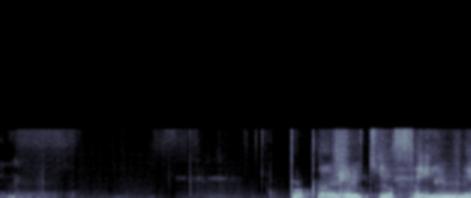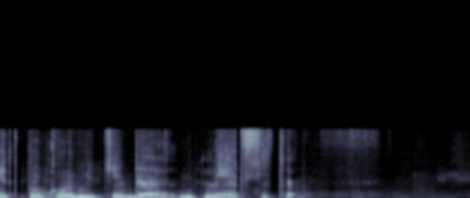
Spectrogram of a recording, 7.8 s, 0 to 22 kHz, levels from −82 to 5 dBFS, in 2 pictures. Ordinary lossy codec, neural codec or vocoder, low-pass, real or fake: none; codec, 16 kHz, 1 kbps, FreqCodec, smaller model; none; fake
